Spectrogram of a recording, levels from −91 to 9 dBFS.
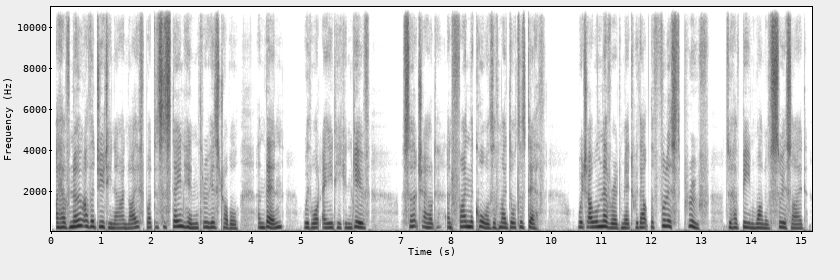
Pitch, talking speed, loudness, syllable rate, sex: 220 Hz, 190 wpm, -17 LUFS, 4.9 syllables/s, female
